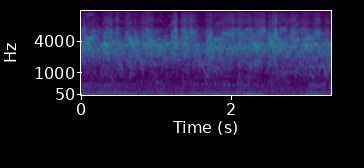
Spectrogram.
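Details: Many budgies singing at once, a thick continuous chatter of high chirps, squeaks and fast warbling trills without any break.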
